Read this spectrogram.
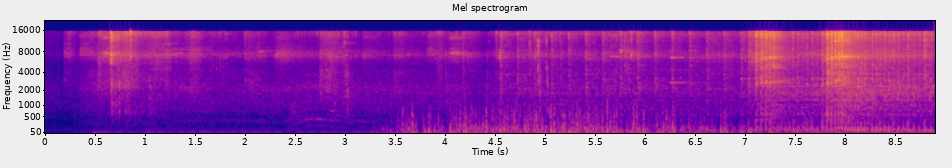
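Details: Yamaha Jupiter Z new motorcycle engine, rebuilt a month earlier with oversize piston and complaint of ticking: after a quiet start it settles into an even idle with no obvious ticking from the top end; sounds healthy.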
